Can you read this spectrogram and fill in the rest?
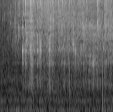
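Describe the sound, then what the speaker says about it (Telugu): Tempering seeds, dried chilli, small onion and curry leaves fry in hot oil in a pan, making a steady bright crackling sizzle that runs throughout with a few sharper pops. "ఇంకా ప్యాన్ పెట్టి ఆయిల్ వేసుకొని తిరగమాత గింజలు అన్నీ వేసుకోవాలి."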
